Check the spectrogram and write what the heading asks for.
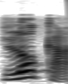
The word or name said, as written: loca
